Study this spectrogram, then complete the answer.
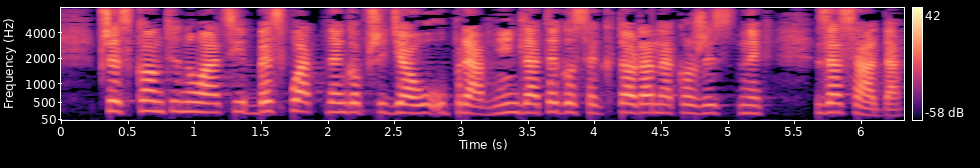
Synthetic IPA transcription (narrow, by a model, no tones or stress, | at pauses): pʂɛskɔnt̪ɘnuat̪sʲjɛbɛspwat̪̚nɛɡɔpʂɘd͡ʑawuːpɾavɲeɲd̪lat̪ɛɡɔsɛkt̪ɔɾanakɔʐɘst̪nɘɣ | zasad̪ax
